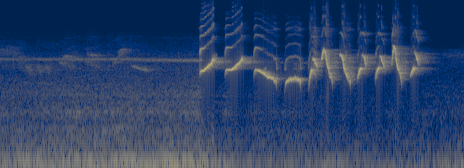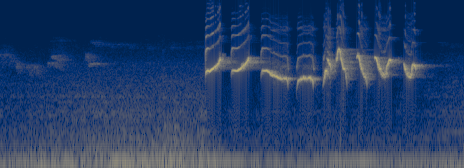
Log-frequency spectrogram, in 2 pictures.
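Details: Song of an orange-headed thrush kept as a cage bird in north Bali, used to stimulate singing: two bursts of fast, loud whistled notes, rising and falling in quick succession, separated by a quiet gap with low background hum.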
